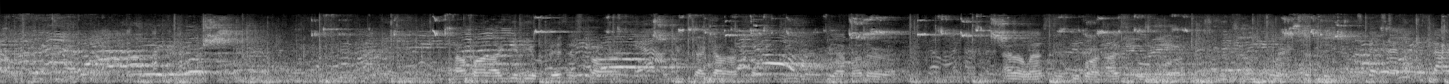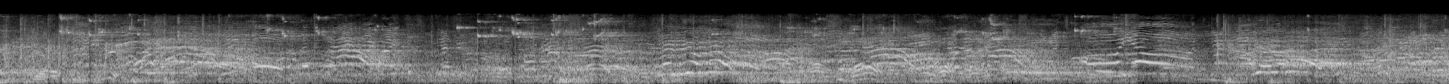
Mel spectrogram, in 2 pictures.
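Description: Live basketball game sound in a gymnasium: a basketball dribbling on the hardwood court amid the calls and chatter of players and spectators, echoing in the large hall.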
